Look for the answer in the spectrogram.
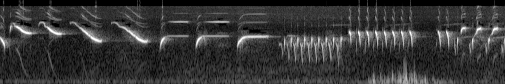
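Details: Canary song aimed at readying the female: repeated falling whistles, rising upslurred notes, then short bursts of fast trilled chips, with a soft thump in the background.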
